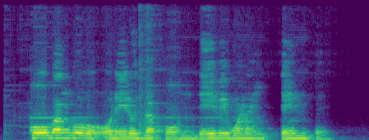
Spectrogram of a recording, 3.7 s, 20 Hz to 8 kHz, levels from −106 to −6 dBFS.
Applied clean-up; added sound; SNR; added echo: neural separator model SepFormer DNS4.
